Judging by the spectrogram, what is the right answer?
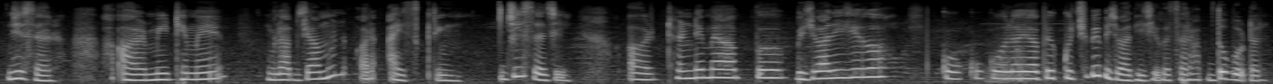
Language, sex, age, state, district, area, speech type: Urdu, female, 18-30, Delhi, North East Delhi, urban, spontaneous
